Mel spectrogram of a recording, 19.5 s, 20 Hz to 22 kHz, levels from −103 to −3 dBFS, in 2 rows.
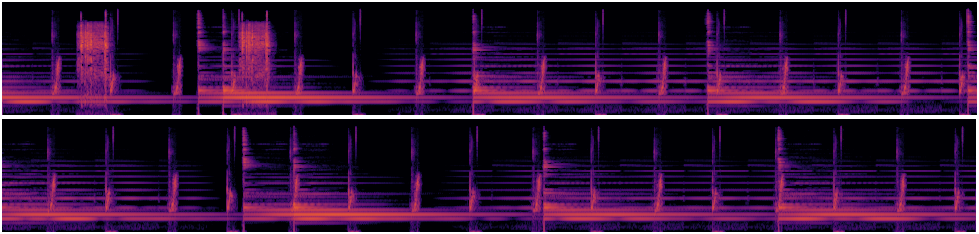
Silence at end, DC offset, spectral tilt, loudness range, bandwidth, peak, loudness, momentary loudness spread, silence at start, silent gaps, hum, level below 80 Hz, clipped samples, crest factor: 0 s; under 0.1%; 1.5 dB/octave; 9 LU; 16 kHz; -18 dBFS; -46 LUFS; 18 LU; 0 s; none; none; -78 dBFS; under 0.1%; 30 dB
